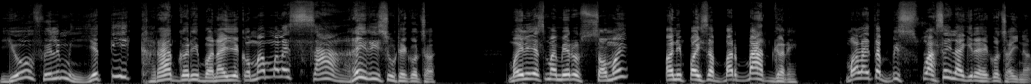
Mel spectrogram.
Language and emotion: Nepali, angry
